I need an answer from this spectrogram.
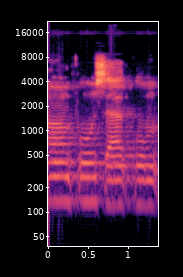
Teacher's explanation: cara baca ikhfanya itu nunnya disamarkan dan mulut kita langsung ke huruf FA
